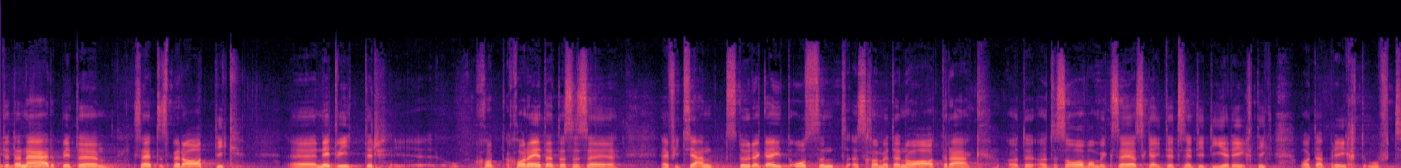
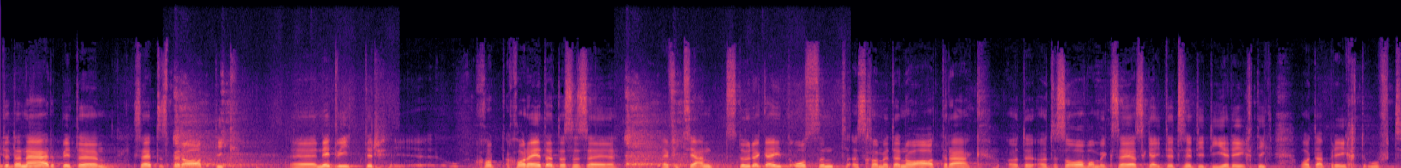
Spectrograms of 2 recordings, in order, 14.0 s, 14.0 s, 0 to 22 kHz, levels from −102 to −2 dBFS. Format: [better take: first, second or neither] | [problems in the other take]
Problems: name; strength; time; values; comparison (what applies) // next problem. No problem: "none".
first | background sound (Cough); 12 dB below the speech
